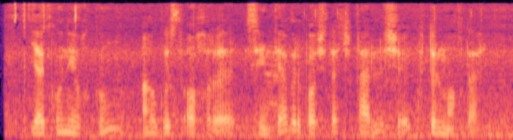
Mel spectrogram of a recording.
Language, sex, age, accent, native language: Uzbek, male, 18-24, Qashqadaryo, Uzbek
